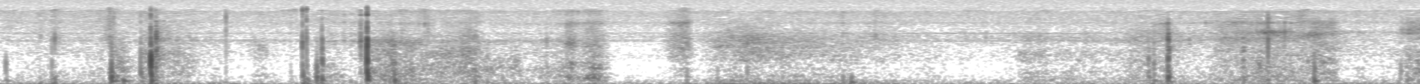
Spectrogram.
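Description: Long red nails and fingertips pinch, rub and scratch the rims of the soft silicone ears on a black binaural dummy head microphone. Close, quiet rubbing and muffled rumble fill the clip, broken by short, sharp scratchy clicks and brushes. Each touch is dry and stops at once, with no ring.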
